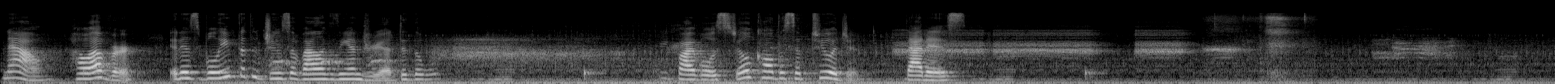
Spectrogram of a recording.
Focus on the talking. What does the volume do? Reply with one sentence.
The volume of the talking stays about the same.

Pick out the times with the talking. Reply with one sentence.
You can hear the talking from 0.0 to 4.4 s and from 6.6 to 9.6 s.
